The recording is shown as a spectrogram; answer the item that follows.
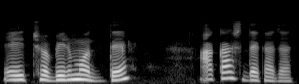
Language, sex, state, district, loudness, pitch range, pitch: Bengali, female, Assam, Hailakandi, -16 LUFS, 195-230 Hz, 205 Hz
